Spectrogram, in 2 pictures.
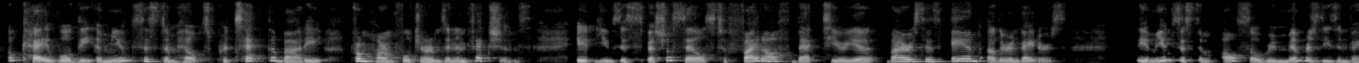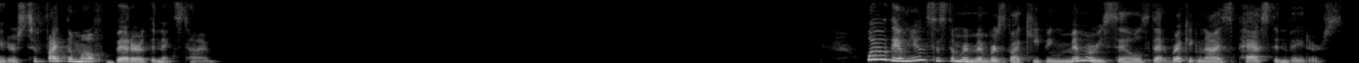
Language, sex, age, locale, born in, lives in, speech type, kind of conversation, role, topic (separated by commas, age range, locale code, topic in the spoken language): English, female, 35-39, en-US, United States, United States, read, expert-assistant, expert, What is the function of the immune system in the human body?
